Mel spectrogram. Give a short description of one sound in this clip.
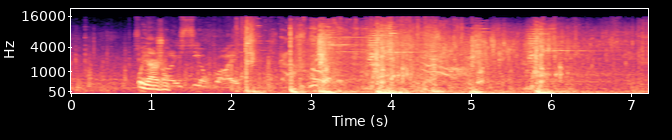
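Heavy blows thud and smack in a fight.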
